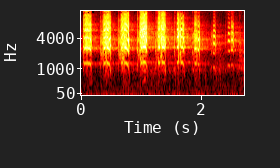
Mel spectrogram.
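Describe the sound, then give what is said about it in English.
Peregrine falcon chicks call from their nest on top of a city hall building, one of four nestlings. A quick, evenly spaced run of harsh, rasping squawks repeats many times and grows a little weaker toward the end. There is no talking. “four peregrine falcon chicks have been nesting atop the landmark with their mom and dad.”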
